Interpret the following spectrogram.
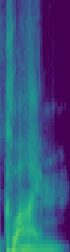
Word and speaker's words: climb: I've heard it all so the word is climb escarar c-l-i-m-b knows okay it's not supposed to be there they put it in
